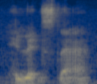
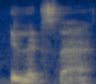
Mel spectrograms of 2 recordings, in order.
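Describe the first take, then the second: First: The h in 'he' is clearly pronounced. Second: The h in 'he' is dropped. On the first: The speaker calls it right. "rather than" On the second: The speaker calls it wrong. "some people would say"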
